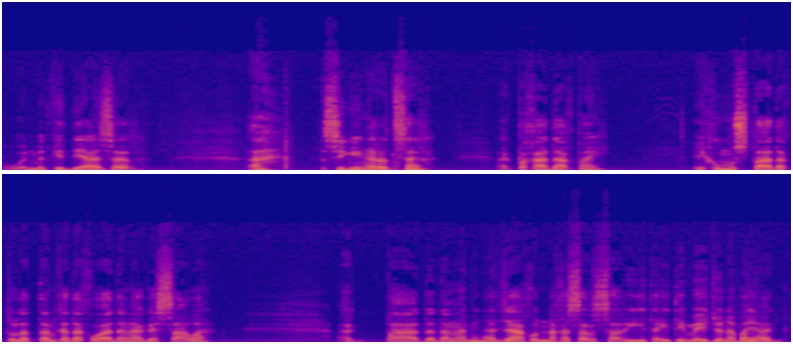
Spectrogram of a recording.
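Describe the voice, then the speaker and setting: An actor playing a polite young family friend with a deferential manner. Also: male voice, medium pitch, lively intonation, moderate pace, pauses often, a bit bright, close to an everyday voice.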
